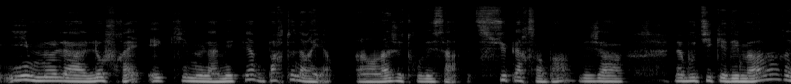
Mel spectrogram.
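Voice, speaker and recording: Woman, from France, crafts vlogger, husky, mellow, chatty, hesitant, casual unboxing chat. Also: very deep voice. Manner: chatty and rambling, with many hesitations. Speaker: crafts YouTuber.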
